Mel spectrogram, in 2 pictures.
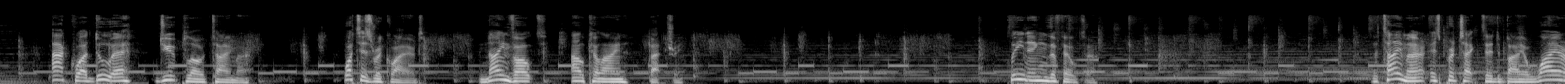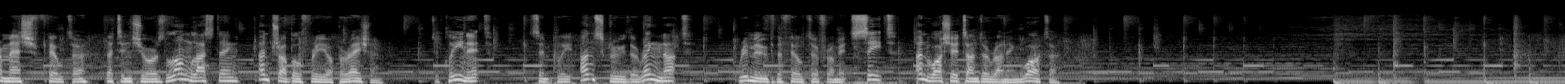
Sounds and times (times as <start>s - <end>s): Music: 0.0s - 31.3s
Speech: 0.5s - 2.6s, 3.4s - 7.0s, 10.1s - 11.0s, 13.7s - 26.4s.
